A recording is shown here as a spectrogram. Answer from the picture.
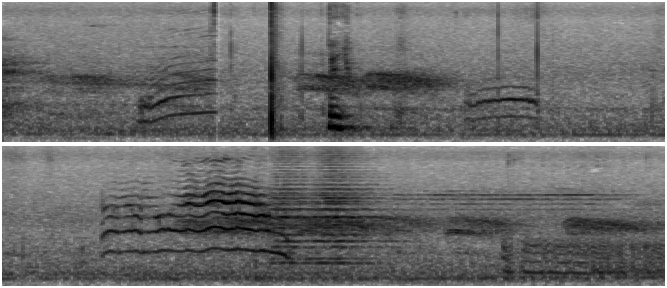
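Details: Angry, naughty pet kitten named Kunjan at home, sounding a string of meows: short rising calls, then a long harsh wavering yowl, with faint background hum.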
